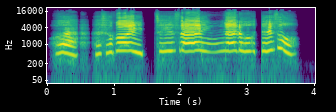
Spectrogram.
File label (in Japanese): System Voice 少女 最小化; France Shojo Une Fille Blanche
